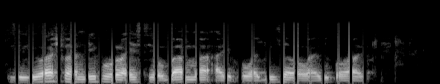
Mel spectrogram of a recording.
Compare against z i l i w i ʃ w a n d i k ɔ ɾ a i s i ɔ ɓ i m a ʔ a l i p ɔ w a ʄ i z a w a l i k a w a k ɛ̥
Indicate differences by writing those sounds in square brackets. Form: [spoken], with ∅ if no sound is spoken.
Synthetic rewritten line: z i l i w [a] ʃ w a n d i [p] ɔ ɾ a i s i ɔ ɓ [a] m a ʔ a l i p ɔ w a ʄ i z a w a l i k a w a k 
